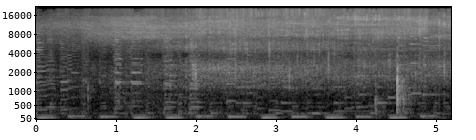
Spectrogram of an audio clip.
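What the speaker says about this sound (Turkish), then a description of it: "bir kaşık da zeytinyağı ekliyorum. Ve bütün bu sebzeleri içine atıyorum." Chopped vegetables for chicken fajitas frying in a pan with a spoonful of olive oil, giving a loud bright sizzle close by, with a regular low rhythmic thumping underneath and occasional sharp clinks.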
